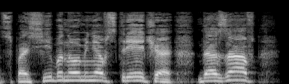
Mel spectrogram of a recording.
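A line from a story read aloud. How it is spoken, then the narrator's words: Shouted reply, bad mood. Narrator (Russian): Настроение было совсем не то, и она крикнула в ответ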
